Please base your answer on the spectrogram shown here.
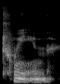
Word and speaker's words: between: the syllable between and so they put a stress mark that looks like an apostrophe before the stressed syllable so that tells me that the bit is unstressed and the tween is stressed the challenging thing is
